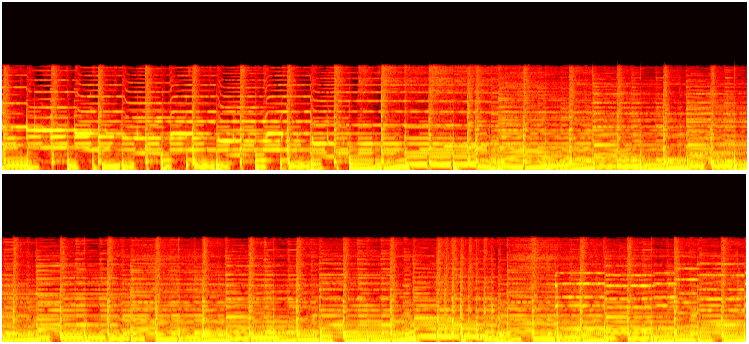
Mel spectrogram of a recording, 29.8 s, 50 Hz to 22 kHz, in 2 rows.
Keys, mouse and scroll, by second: 0.4 click, 0.5 click, 0.8 click, 0.9 click, 2.0 click, 4.2 click, 4.3 click, 5.0 click, 5.1 click, 5.6 scroll down 1, 6.2 click, 6.3 click, 7.5 click, 12.7 scroll up 1, 15.2 click, 15.9 scroll up 1, 16.1 right click, 17.0 click, 18.2 click, 18.8 click, 20.1 right click, 20.3 right click, 22.2 click, 22.3 click, 23.4 click, 24.6 click, 25.2-25.5 scroll down 1, 26.2 scroll down 1, 28.2 scroll up 2, 29.7 click.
